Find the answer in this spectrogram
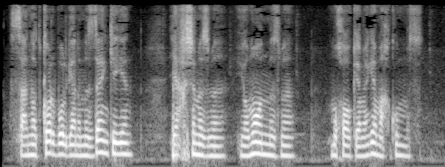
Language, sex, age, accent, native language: Uzbek, male, 18-24, Toshkent shahri, Uzbek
